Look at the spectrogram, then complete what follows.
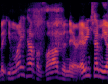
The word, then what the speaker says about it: Vav: But you might have a Vav in there. Every time you have the O sound, you either have the letter Vav, or what somebody would pronounce as a W-A-W, Wah, or it's got a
